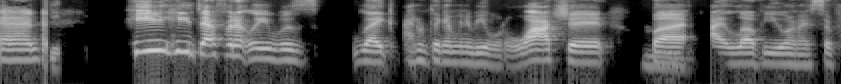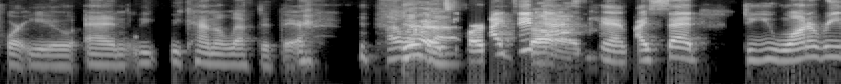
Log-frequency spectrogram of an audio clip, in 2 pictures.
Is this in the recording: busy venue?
no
